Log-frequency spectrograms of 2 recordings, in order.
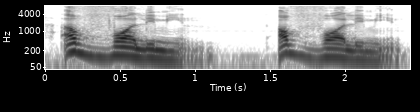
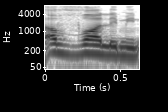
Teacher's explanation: الشيخ فلفظت فبدل من ان اقول مثلا الظالمين واخرجت لساني آه، نطقتها هكذا من الشفة كما ألفظ مثلا حرف الفي بالإنجليزي · Shown in: first take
